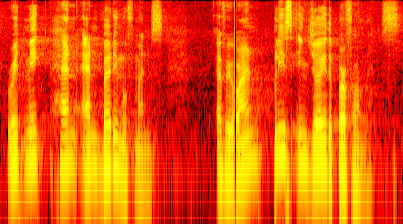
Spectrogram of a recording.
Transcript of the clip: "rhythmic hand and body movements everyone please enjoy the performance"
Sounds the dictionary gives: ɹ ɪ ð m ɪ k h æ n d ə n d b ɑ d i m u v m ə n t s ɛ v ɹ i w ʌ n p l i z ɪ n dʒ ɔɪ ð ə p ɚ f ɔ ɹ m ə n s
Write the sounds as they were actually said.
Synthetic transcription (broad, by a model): ɹ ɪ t m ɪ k h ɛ n ə n b ɑ d i m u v m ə n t s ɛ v ɹ i w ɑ n p l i s ɪ n dʒ ɔɪ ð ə p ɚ f ɔ ɹ m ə n s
